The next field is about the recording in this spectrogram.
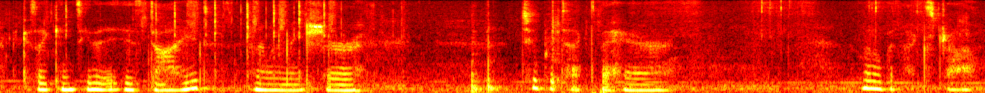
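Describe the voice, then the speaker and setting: A woman speaking in a soft, breathy, often whispered ASMR style, gently explaining a hairstyling routine step by step. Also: mid-range voice, background noise. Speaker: ASMR host playing hairstylist.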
